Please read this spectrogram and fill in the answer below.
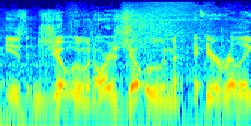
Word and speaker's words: Zoun: fast, if something big is happening, it's then Joan or Zoun or Zoun, whatever we do when we actually just kind of screw the name up. But yes, traditionally, or it actually should be pronounced Zoun.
